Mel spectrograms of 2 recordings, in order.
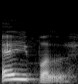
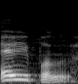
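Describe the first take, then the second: No difference in how they are said.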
